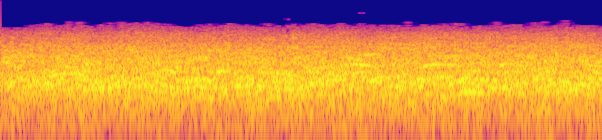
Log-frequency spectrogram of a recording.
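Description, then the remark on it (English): A steady, dense murmur of a large baseball stadium crowd in Washington, D.C. on a humid day, many voices blending into a continuous buzz that stays loud and even throughout, with no single speaker standing out. “You can hear the crowd buzz.”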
